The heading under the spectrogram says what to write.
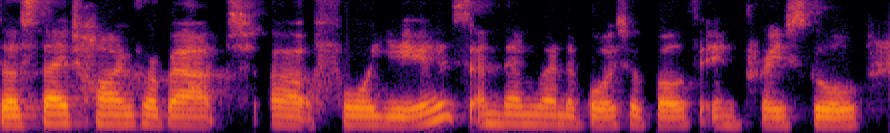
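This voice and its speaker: A woman with a German accent speaks fairly quickly at a very deep, low pitch, her tone dark and mellow. The sound is dry and close, with no echo. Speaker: widow and grief coach. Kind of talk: interview.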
